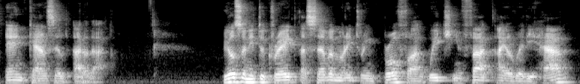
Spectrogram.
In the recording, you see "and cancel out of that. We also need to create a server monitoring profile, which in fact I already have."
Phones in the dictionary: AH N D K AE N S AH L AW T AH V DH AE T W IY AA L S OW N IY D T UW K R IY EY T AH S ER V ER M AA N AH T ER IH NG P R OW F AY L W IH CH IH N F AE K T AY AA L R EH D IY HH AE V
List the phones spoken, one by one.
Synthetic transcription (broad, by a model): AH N K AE N S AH L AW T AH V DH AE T W IY AA L S OW N IY D T UW K R IY EY T AH S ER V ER M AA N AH T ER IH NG P R OW F AY L W IH CH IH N F AE K T AY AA L R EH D IY HH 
